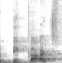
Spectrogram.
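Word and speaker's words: Descartes: अब अगेन इसको बहुत तरीके से प्रोनाउंस किया जाता है। जहां पर यूजुअली एस साइलेंट होता है। तो डिक्ट्स पढ़ते हैं। बट अगेन मैं गलत साउंड कर रहा हूं तो अगेन दैट इज़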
